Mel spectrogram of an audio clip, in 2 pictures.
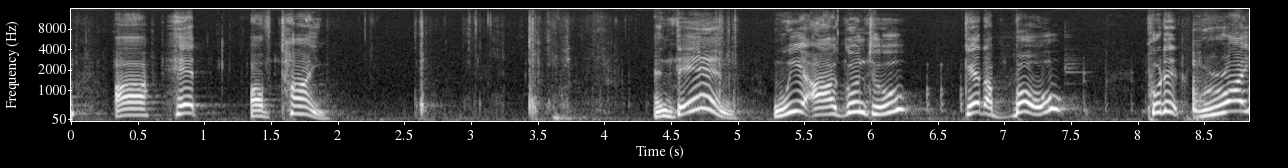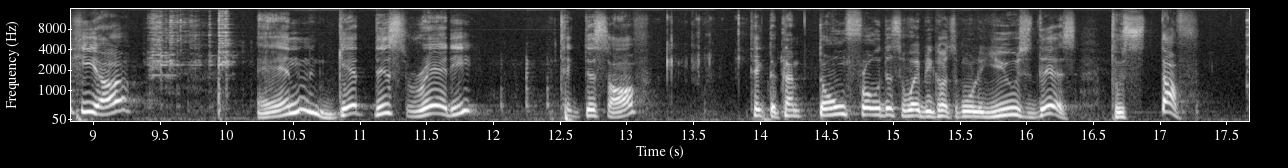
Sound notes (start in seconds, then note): none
